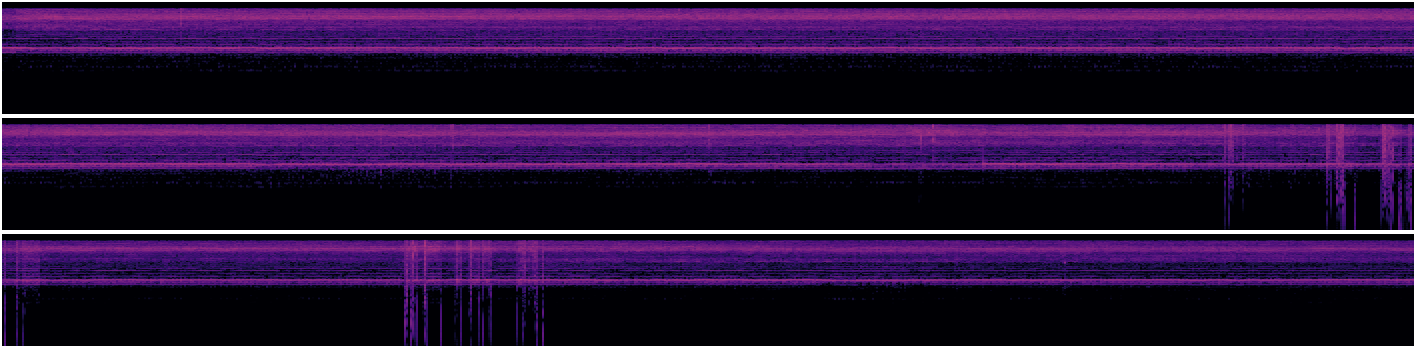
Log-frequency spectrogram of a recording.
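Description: Industrial sewing machine running: its motor hums steadily with a constant high whine, and about two-thirds of the way in the needle runs in two short bursts of rapid stitching a few seconds apart.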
